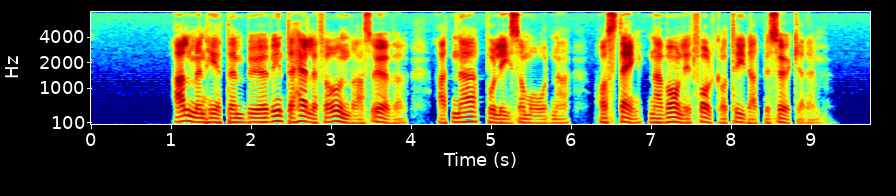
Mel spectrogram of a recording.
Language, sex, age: Swedish, male, 51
